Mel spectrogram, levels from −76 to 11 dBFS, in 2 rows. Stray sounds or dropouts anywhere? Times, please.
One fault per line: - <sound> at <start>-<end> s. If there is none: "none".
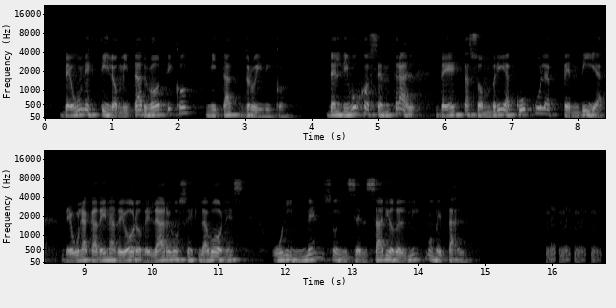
- laugh at 15.9-16.8 s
